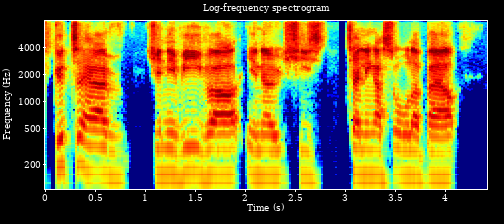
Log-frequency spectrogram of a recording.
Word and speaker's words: Genevieve: I think my audience deserve to know, and I think it's going to make a great interview to get Geneva. Is that how you pronounce it? Genevieve.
